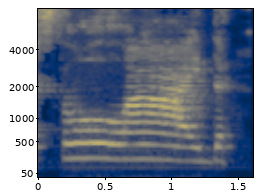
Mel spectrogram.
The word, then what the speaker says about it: slide: Now here we hear slide. We don't hear that E, it's a silent E.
